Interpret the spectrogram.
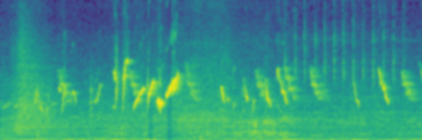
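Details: Young duetting songbirds of fighting type give fast, high, sweeping whistled notes, loudest midway, mixed with many short chirps from other birds in the background.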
